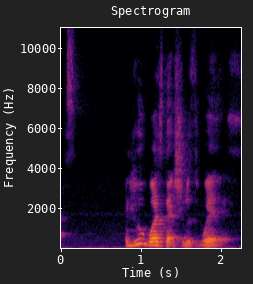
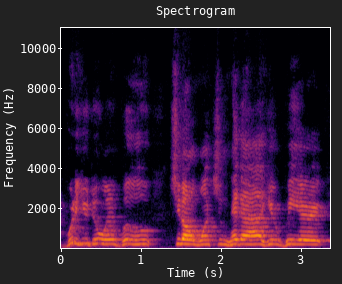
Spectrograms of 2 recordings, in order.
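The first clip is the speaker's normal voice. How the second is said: much higher and louder, a mocking crowd heckling him; 11 semitones higher, 4 dB louder, slower than usual. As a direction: jeer at him like the whole audience turning on him.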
